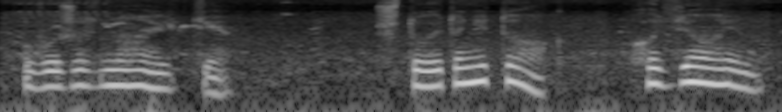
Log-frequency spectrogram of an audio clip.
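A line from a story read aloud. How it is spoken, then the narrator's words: Calm. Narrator (Russian): ответил он спокойно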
